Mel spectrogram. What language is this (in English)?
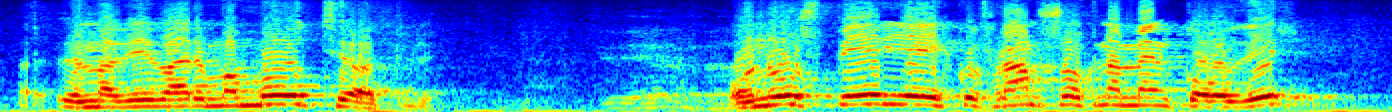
Icelandic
